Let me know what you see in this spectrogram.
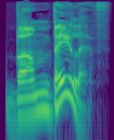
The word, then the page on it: bumbailiff: British English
